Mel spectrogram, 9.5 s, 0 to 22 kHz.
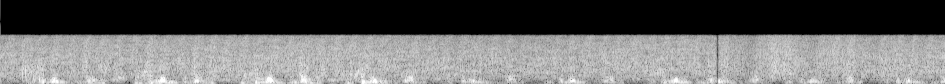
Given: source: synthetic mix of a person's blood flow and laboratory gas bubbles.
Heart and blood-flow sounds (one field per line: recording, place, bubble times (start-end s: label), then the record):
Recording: Doppler ultrasound of blood flow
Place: precordium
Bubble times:
0.22-0.44 s: bubbles
From the record:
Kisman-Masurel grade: 111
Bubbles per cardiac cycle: 1 to 2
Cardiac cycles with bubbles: 1 to 10%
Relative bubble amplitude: barely perceptible (0.100 to 0.250)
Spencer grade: 1 (occasional bubble signal discernible with the cardiac motion signal, with majority of cardiac periods free of bubbles)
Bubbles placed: only in the low amplitude regions of the cardiac cycle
